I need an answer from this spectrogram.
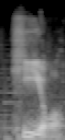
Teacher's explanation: the letter R. Well, it depends on the dialect. I know that within like Brazil it's not Rio, it's he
